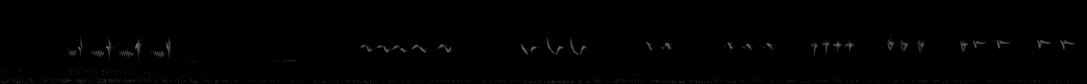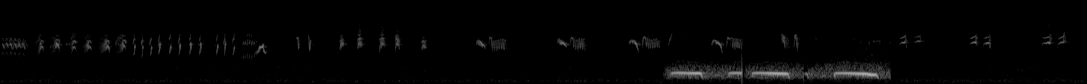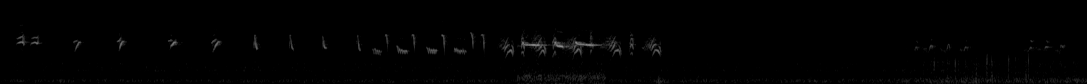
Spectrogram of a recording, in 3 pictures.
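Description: Small birds chirping, short calls repeated in quick runs throughout. About eighteen seconds in, a greater roadrunner gives four loud, low coos in a row.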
